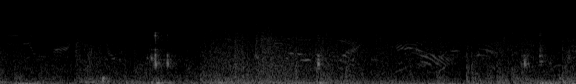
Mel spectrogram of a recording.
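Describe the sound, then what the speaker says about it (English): Artillery shells and gunfire from a Company of Heroes 2 battle, American faction, crack and boom repeatedly in quick succession beneath an excited voice talking over the action. "Oh my God, the artillery."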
